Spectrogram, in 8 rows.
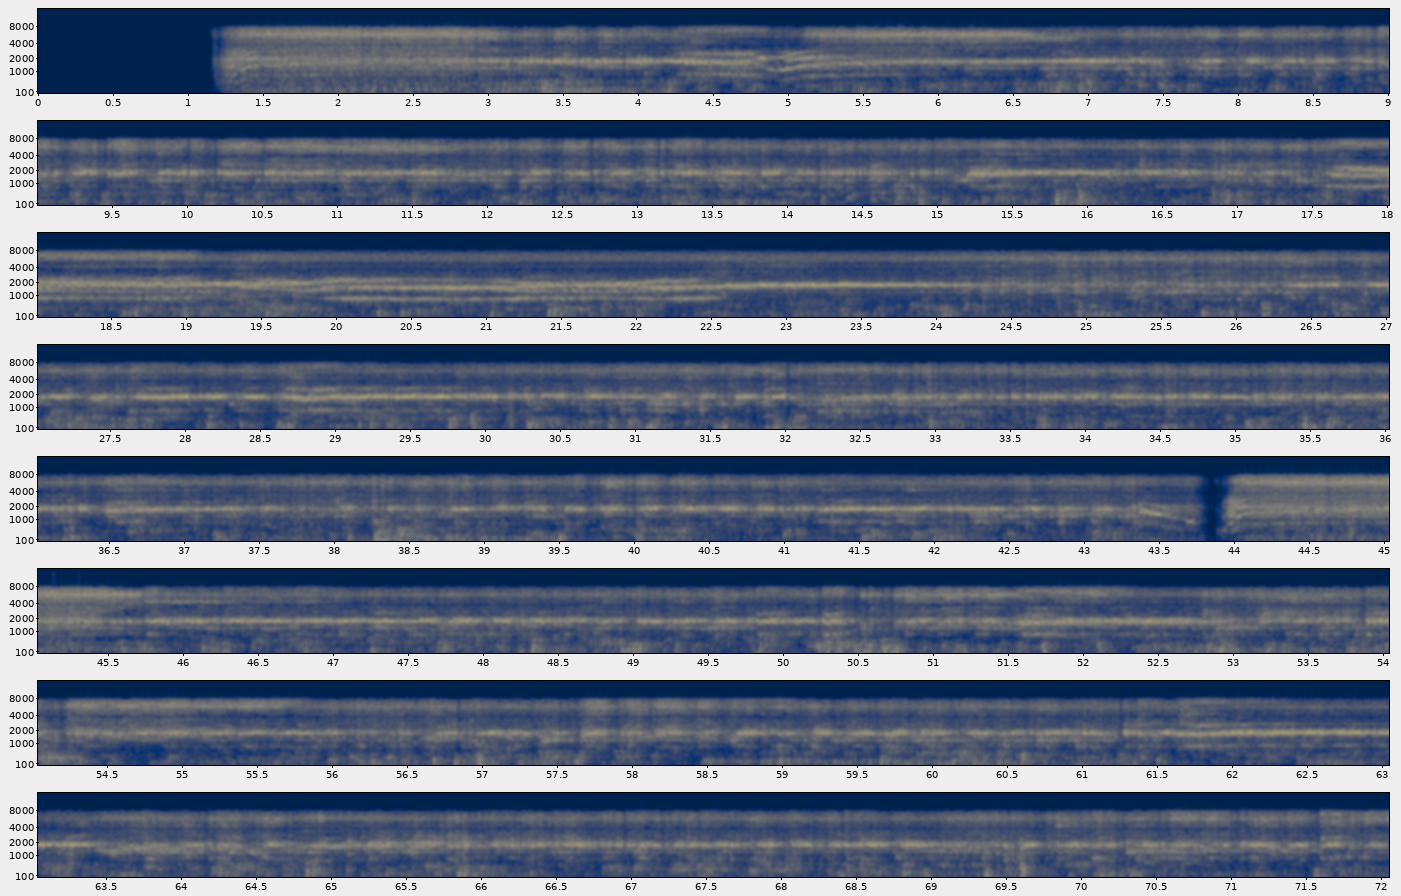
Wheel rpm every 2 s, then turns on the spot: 70, 230, 210, 230, 230, 230, 230, 230, 220, 200, 200, 230, 230, 230, 230, 240, 230, 230, 230, 230, 230, 140, 220, 230, 230, 230, 230, 230, 230, 240, 230, 230, 230, 230, 230, 230.
none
